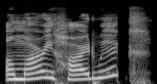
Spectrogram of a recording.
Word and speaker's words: Omari Hardwick: Omari Hardwick, however...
